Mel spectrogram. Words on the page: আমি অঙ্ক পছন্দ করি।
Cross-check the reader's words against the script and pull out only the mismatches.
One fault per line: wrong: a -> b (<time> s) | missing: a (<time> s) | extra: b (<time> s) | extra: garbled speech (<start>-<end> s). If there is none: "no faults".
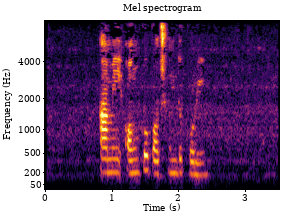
no faults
